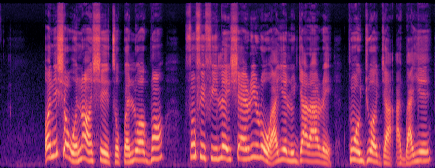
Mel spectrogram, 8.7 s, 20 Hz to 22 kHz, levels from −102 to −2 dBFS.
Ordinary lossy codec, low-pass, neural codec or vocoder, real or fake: none; none; vocoder, 48 kHz, 128 mel bands, Vocos; fake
